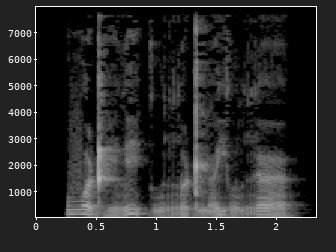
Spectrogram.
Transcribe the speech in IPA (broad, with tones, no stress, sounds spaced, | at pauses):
v o˥˩ ɖʱ i˧˩ l i˥˩ k u˩˧ r o˧˩ ʈ ŋ œ˩˥ j u˧˩ l r œ˥˧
